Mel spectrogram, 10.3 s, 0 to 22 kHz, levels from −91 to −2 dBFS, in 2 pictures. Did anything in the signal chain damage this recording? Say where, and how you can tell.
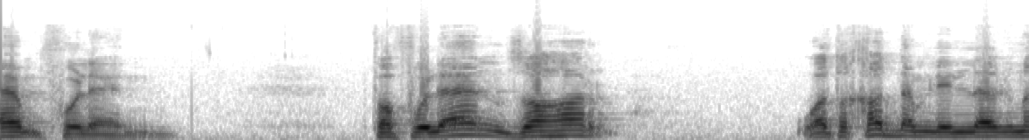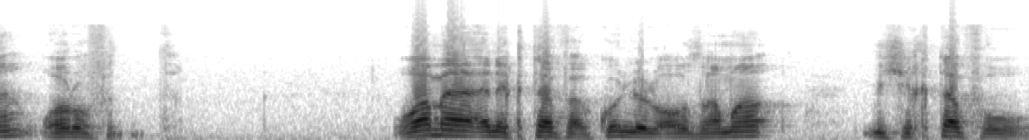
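Yes. Hard clipping at the converter or gain stage: peaks exceeded full scale by about 1 to 5 dB and were cut flat at 0.05, 1.91–2.14, 2.66–2.70, 4.92–4.94, 7.21–7.90, 8.34 and 9.89–9.92 s. The flattened tops add high harmonics, heard as crackle, harshest at 7.21–7.90 s.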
